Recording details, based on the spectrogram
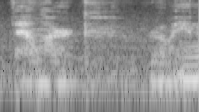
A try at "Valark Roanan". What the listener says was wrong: Rowan with an EN on the end.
